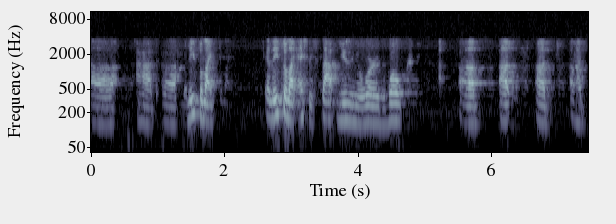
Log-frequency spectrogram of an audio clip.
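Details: Stuttering in an adult male professor who has worked his whole life to overcome his stutter.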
